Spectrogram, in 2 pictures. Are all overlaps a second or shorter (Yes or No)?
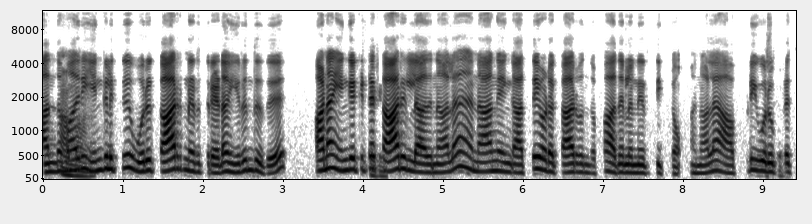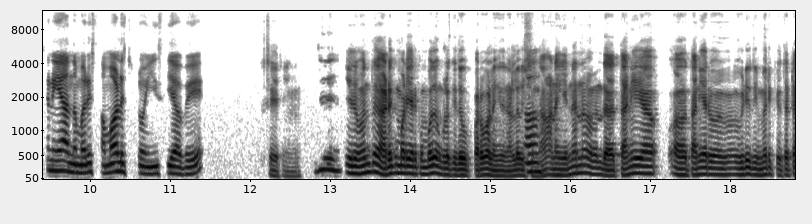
Yes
